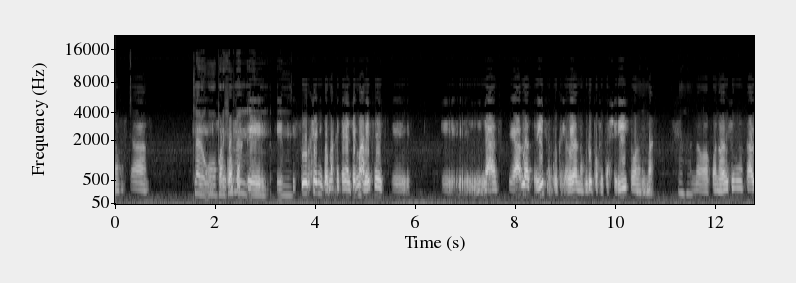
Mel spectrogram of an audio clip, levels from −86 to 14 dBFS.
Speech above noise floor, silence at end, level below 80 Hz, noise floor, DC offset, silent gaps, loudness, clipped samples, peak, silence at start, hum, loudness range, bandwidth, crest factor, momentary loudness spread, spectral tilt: 31 dB; 0 s; -48 dBFS; -47 dBFS; under 0.1%; none; -16 LUFS; under 0.1%; 0 dBFS; 0 s; none; 4 LU; 8.2 kHz; 16 dB; 15 LU; -4.5 dB/octave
